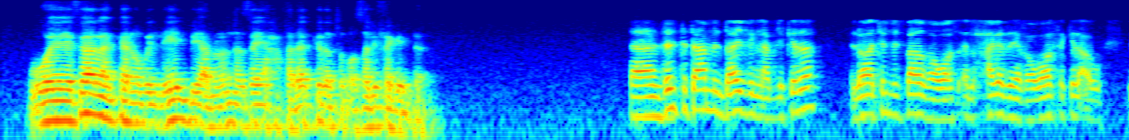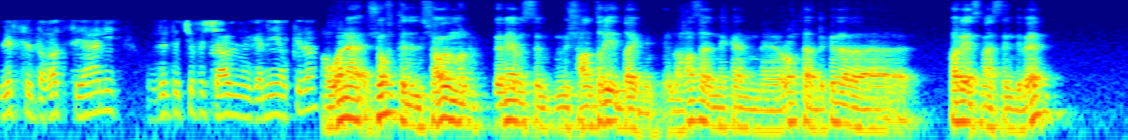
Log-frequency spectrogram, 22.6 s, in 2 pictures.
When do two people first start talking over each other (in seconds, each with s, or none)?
none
